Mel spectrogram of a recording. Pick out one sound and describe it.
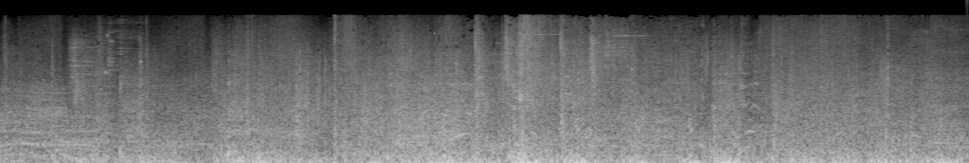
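A man speaks through a microphone with animation.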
